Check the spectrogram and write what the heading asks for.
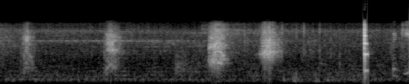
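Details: A female dog coughing: four short, breathy, hacking coughs about a second apart in a quiet room.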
